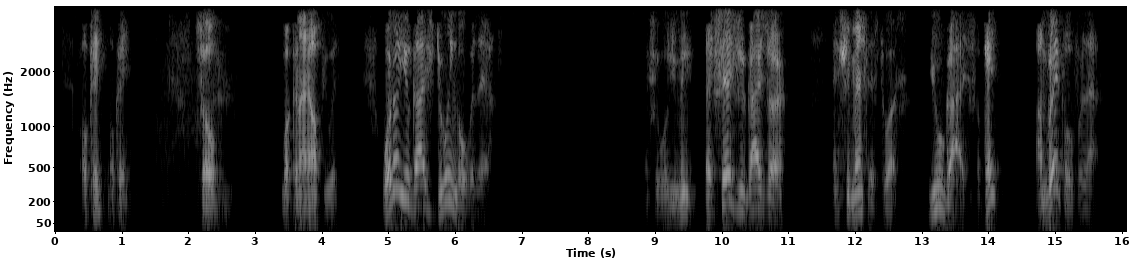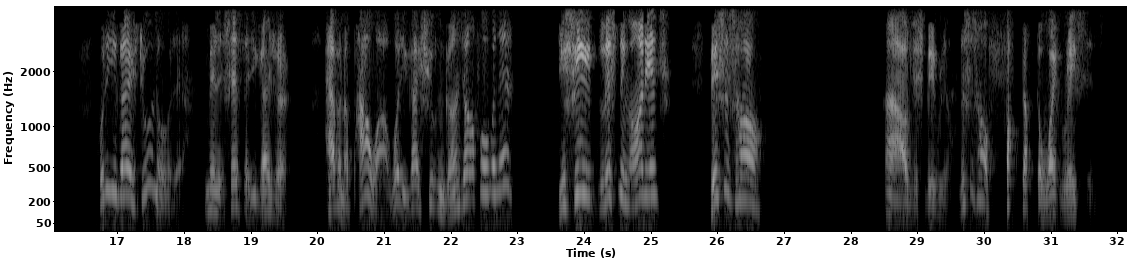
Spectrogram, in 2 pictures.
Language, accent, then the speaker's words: English; United States; English is a second language; And if you notice at times … breaks it, because I am broken English. I'd rather speak my language. That's my possession of who I am as a free and independent person and an individual and a Lakota, a man.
